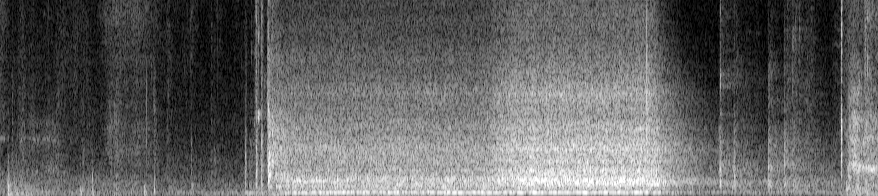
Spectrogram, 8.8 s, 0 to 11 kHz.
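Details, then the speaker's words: 1986 Range Rover cranks about four seconds with the fuel-pressure-sensor hose cracked off, but does not start. No fuel comes out and no pump hum is heard. The fuse looked fine visually; voltage not yet checked, so the cause is unconfirmed. "still no joy, unfortunately. Still no sign of any fuel coming out of our hose here. But also, I still can't hear that fuel pump, and that's really bothering me."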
